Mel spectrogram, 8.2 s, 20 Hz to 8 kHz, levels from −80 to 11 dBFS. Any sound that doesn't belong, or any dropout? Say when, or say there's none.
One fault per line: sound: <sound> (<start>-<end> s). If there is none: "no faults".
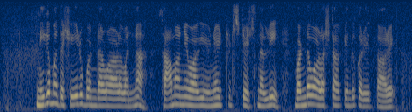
no faults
